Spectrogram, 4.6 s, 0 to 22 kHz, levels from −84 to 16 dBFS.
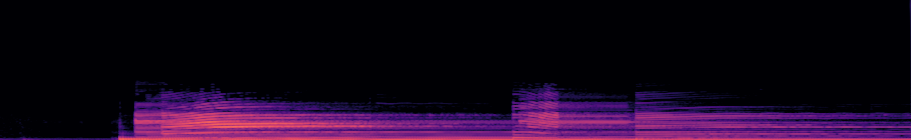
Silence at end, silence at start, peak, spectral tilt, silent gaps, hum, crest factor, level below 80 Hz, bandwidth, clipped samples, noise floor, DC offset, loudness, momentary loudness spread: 0 s; 0.6 s; -6 dBFS; -5.5 dB/octave; none; none; 18 dB; -40 dBFS; 7.6 kHz; under 0.1%; -62 dBFS; under 0.1%; -22 LUFS; 14 LU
